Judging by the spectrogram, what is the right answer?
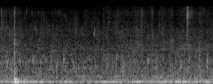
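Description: Sauce simmering in a pot on the stove, a steady low bubbling rumble with a faint sharper pop near the start, continuous and close.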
